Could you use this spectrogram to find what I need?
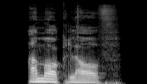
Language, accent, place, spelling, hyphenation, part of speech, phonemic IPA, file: German, Germany, Berlin, Amoklauf, Amok‧lauf, noun, /ˈaːmɔkˌlaʊ̯f/, De-Amoklauf.ogg
- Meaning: 1. killing spree; gun rampage; mass shooting (form of rather indiscriminate mass murder, usually for personal motives, excluding terrorism) 2. rampage; act of running amok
